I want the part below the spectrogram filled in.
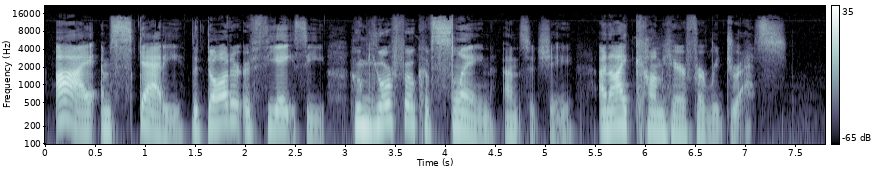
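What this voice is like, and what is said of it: Assertive American Wonder Woman accent. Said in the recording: “It's just an American accent in it, but she like has a real assertiveness to it. I'm going to do one, which is essentially an American accent, but a Wonder Woman accent.”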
